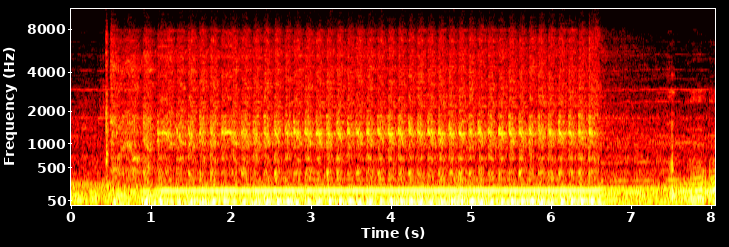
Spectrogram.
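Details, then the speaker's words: 2007 GMC Acadia salvage rebuild, long-sitting, after new battery, alternator and belt, little fuel in tank: steady cranking then almost catches with a putt-putt but won't run; owner suspects low gas or fuel pump. "I sounded good almost close got a putt-putt there's more guys been sitting for a while in this mug"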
